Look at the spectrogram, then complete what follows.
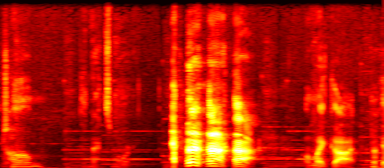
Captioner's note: coughing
